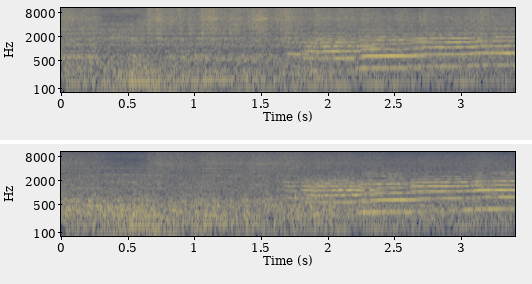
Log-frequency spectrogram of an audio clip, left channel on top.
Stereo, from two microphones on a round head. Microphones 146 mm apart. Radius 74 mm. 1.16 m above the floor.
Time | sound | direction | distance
0.0 | running water | 85° left | 3.5 m
1.7 | a trumpet | 15° right (ahead or behind) | 6.5 m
